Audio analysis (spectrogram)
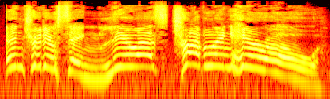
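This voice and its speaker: A woman's voice: extremely high pitch, big pitch swings, slow pace, bright, forceful tone, heavily acted. An actress playing a bold, commanding female ship captain in a video game, with a showy announcer's delivery. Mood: proud, rousing. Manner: declamatory announcer calls, exasperated asides.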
